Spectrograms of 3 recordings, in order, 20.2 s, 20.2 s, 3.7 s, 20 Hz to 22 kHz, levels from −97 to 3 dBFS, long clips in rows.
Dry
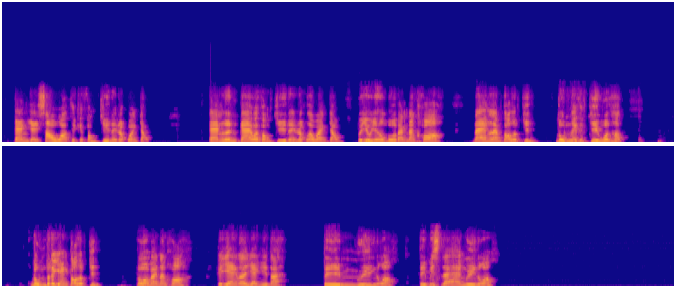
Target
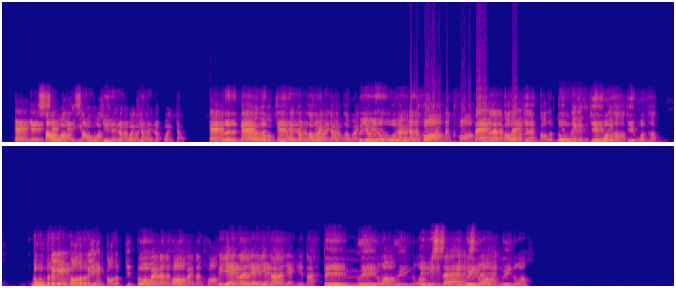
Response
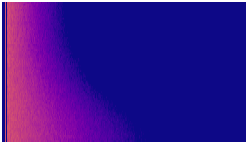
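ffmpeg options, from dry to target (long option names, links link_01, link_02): -filter_complex "[0:a]asplit=3[link_01][link_02][link_03];[link_01]afade=type=out:start_time=6:duration=0.02[link_04];[link_02]volume=14.5dB,asoftclip=hard,volume=-14.5dB,afade=type=in:start_time=6:duration=0.02,afade=type=out:start_time=7.18:duration=0.02[link_05];[link_03]afade=type=in:start_time=7.18:duration=0.02[link_06];[link_04][link_05][link_06]amix=inputs=3:normalize=0,aecho=1:1:51|86|540:0.299|0.473|0.473,volume=-9dB"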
